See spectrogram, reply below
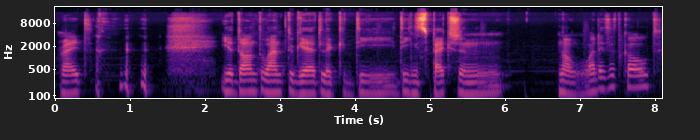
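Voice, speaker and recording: Male developer in his thirties, middle-pitched, talks slowly, halting and thinking aloud on stream. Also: creaky, darkish tone. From Poland. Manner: hesitant, restarts often, chuckles, thinking aloud. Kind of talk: casual livestream chat.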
